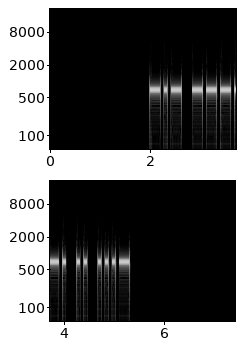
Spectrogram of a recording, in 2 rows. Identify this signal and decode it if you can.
Morse code, heard as a keyed tone, about 17 wpm, 700 Hz. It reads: K9IV
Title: USA Call Signs - 4 Characters - Repeated 3x - 17wpm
